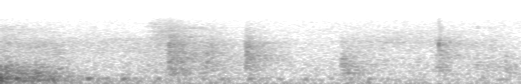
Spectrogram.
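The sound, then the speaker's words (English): A door being opened inward, heard as a few soft clicks and light knocks spread over a couple of seconds, fairly quiet against a low room hum, with no talking. “Yeah, it opens in here.”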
